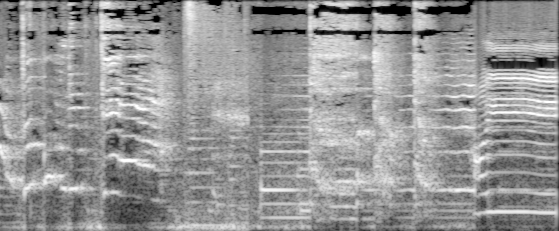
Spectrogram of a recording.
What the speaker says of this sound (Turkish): Bak nasıl ciğerden öksürüyor.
